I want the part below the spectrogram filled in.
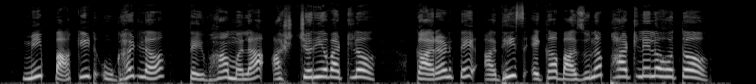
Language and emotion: Marathi, surprised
